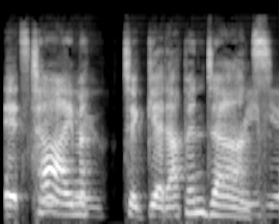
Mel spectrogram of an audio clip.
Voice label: UK female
